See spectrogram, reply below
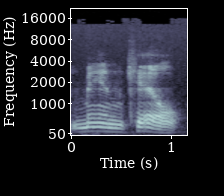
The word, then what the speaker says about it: Mankel: Well, I would just pronounce it Mankel. – Mankel. – Just an equal accent on both the syllables.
